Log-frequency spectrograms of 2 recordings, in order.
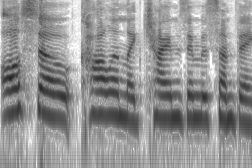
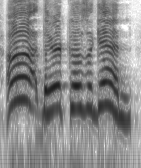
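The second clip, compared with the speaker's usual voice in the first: louder, higher mock cry of delight; teasing exclamation; 7 semitones higher, 10 dB louder than usual. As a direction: call it out like a carnival ride operator. Colin jiggling bat basket again.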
